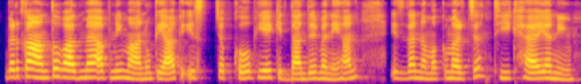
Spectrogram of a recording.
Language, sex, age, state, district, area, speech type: Punjabi, female, 18-30, Punjab, Pathankot, rural, spontaneous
